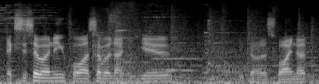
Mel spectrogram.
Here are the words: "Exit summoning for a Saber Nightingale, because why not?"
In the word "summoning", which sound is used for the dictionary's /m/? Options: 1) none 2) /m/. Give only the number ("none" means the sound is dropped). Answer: 1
